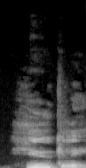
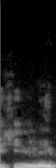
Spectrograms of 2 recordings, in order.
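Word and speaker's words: Hughley: but is it hug do you pronounce the G do you hugly that's what I'm saying you do okay right so DL hugly I always say hugy I'm rude Cat Williams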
